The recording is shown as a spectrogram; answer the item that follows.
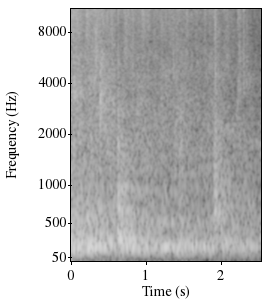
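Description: Coolant pours out of a Chevy Colorado engine into a catch pan, a steady close splashing stream with a couple of brief louder gushes and no talking.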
